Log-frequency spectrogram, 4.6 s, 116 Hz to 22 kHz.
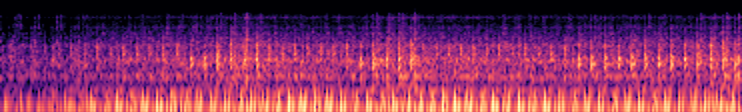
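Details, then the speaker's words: Yanmar TF-85 single-cylinder diesel tractor engine running steady and smooth, about four beats a second, with loose tinny rattle from worn, loose tractor body housing panels; fan bearings also make a rattling noise. "Jadi suaranya tambah berisik dia. Sebenarnya mesinnya ini sudah halus ya. Cuma ini banyak e sudah longgar-longgar atau sudah oblak pada rumah traktornya."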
